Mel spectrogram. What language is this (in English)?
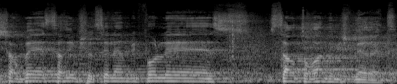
Hebrew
